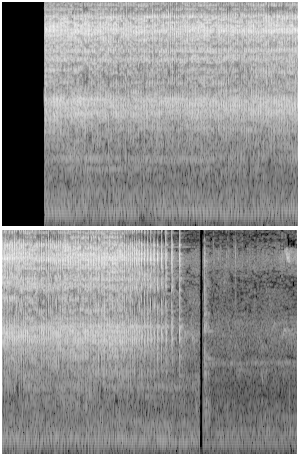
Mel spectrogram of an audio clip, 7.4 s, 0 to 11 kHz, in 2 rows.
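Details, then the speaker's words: United Clovis 6.0 hardtail MTB with Nautilus Rakac freehub, which uses no pawls so it hums rather than the usual bee-like buzz: loud, even high buzzing while coasting until the wheel stops; normal freehub buzz. "yang menggunakan sistem race teknologi berbeda dengan freehub kebanyakan yang menggunakan power nautilus reaksi ini tidak menggunakan Paul makanya bunyinya berdengung tidak seperti bunyi tawon kebanyakan di"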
